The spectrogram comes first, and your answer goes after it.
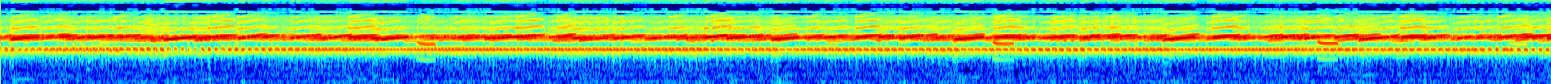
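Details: American toads seeking mates in a vernal pool in central Ohio. Steady, even trills hold at two pitches without a break, forming a thick continuous chorus with occasional short chirps on top.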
